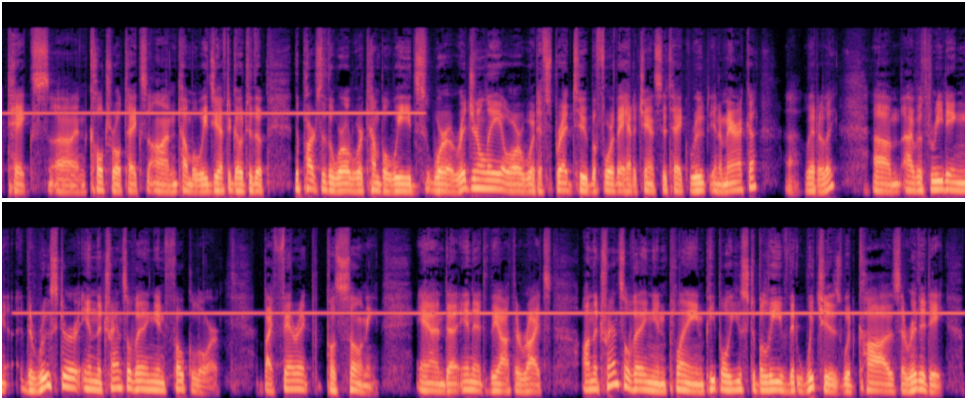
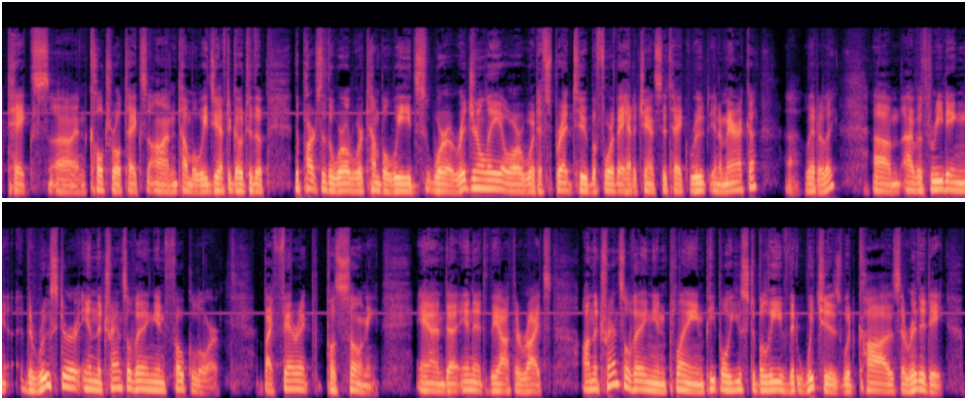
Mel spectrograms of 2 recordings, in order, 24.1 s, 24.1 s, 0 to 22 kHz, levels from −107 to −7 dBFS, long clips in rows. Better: second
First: high-pitched whine; loud; until 5.5 s and from 12 s on; 2.5 kHz, 9 dB below the speech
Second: high-pitched whine; faint; until 5.5 s and from 12 s on; 2.5 kHz, 30 dB below the speech

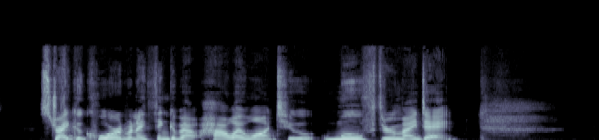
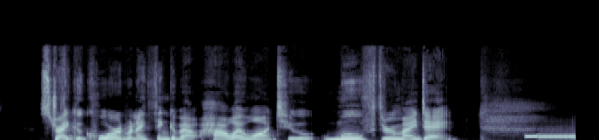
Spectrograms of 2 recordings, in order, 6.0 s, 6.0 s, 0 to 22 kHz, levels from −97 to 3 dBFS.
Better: first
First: none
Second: phone ringing; noticeable; at 5.5 s; peak 4 dB below the speech

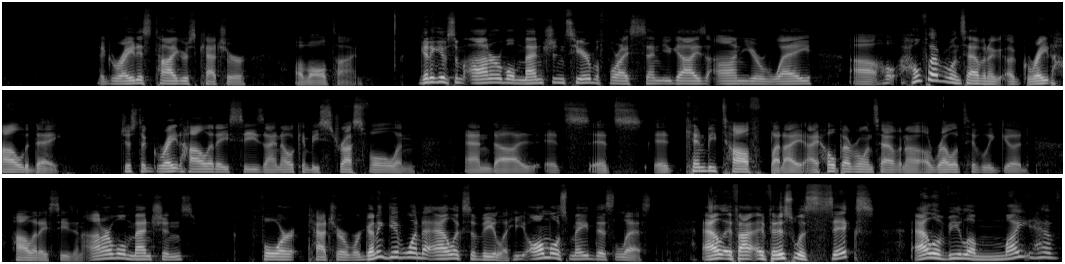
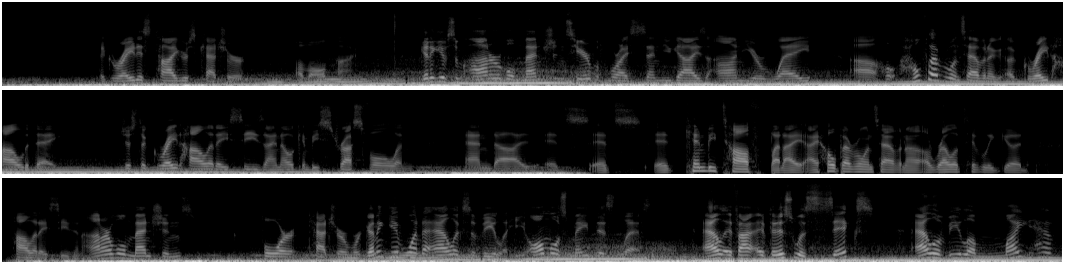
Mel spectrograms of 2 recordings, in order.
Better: first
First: none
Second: low rumble; loud; until 16 s and from 21 s on; 6 dB below the speech

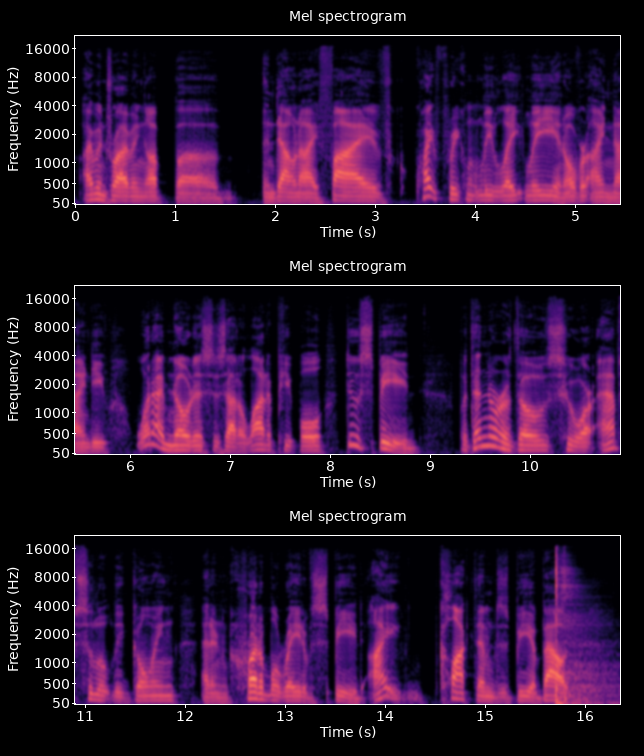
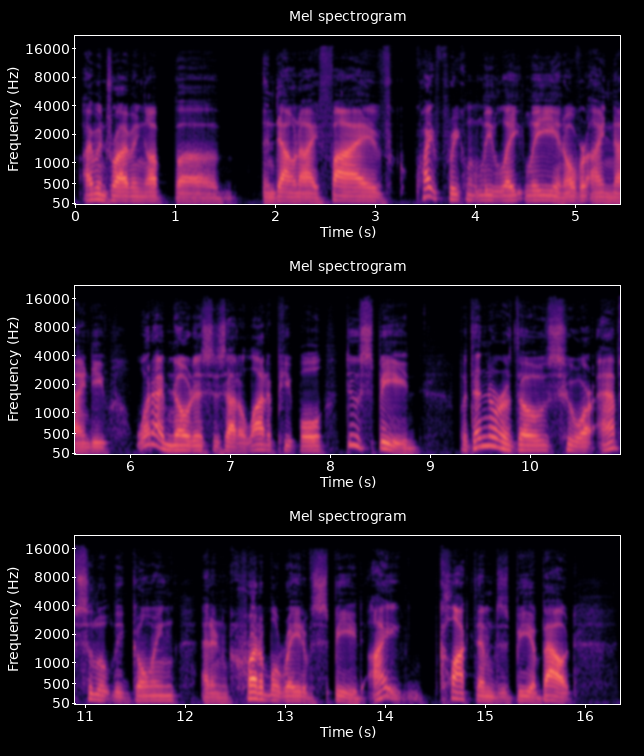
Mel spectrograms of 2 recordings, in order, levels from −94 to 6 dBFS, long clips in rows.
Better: second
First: keyboard typing; loud; at 16 s; peak 2 dB above the speech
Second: none

